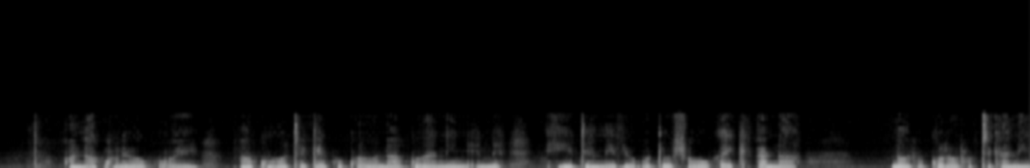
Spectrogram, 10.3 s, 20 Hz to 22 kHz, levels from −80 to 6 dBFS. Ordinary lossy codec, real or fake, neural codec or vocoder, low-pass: none; fake; codec, 16 kHz, 1.1 kbps, Voila-Tokenizer; 7.2 kHz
